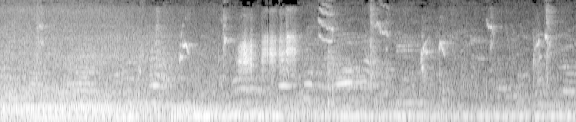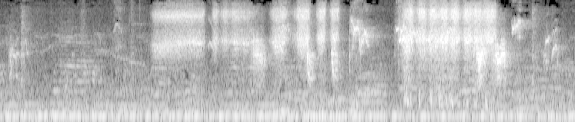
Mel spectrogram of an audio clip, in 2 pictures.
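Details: Oriental reed warbler, locally called kerakbasi alis putih, recorded as a masteran training song: loud harsh, grating chatter bursts toward the end, earlier softer scratchy notes over a steady low hum.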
